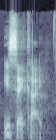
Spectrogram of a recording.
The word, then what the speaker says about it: Isekai: Isekai.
